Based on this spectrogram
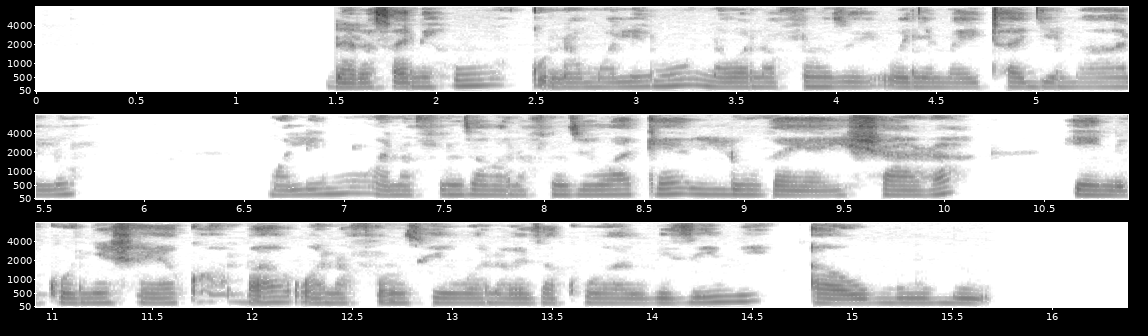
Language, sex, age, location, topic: Swahili, female, 25-35, Nairobi, education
